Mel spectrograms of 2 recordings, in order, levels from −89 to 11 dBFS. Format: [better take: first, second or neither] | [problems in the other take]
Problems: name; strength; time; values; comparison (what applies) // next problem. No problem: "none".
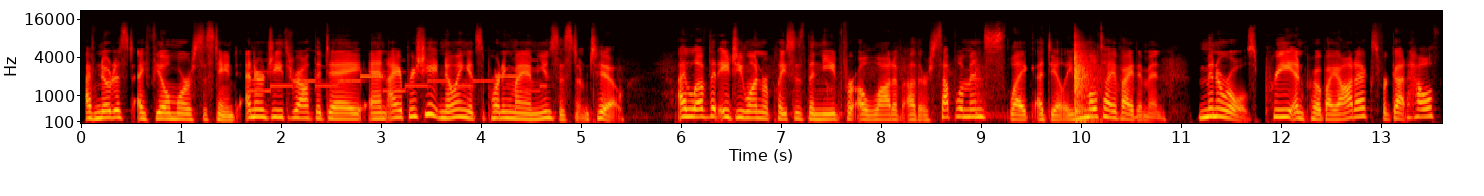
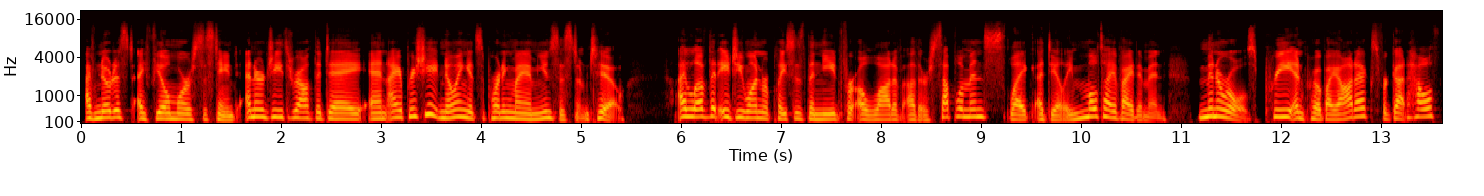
second | door banging; loud; from 9 to 10 s; peak 1 dB above the speech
